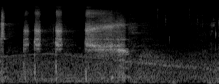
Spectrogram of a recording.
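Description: A man muttering under his breath in a whisper, with a breathy hiss about a second in and a few short clicks, over a faint high tone that slowly rises and falls.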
